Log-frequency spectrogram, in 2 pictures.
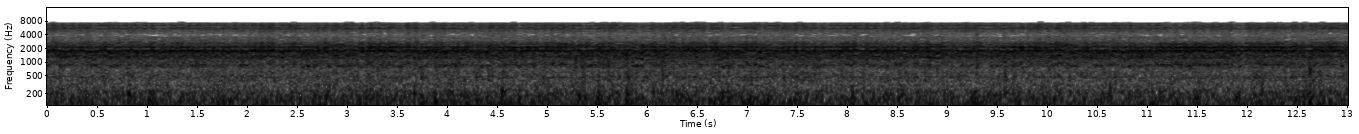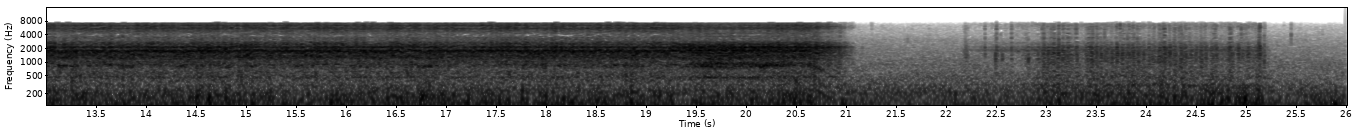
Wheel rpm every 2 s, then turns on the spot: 110, 110, 120, 110, 110, 110, 110, 120, 120, 110, 30, 20, 20.
22-26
